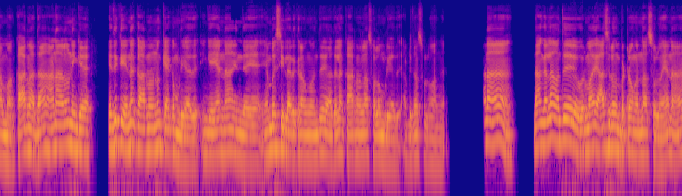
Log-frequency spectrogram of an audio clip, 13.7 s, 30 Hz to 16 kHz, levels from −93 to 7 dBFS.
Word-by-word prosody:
ஆமா. 105 -3 +1 0.2
காரணம்தான். 125 +1 +1
ஆனாலும் 150 +2 +1
நீங்க 135 -1 +2 0.6
எதுக்கு 170 +3 +2
என்ன 155 +3 +2
காரணன்னு 135 +2 +1
கேட்க 130 -1 +1
முடியாது. 95 -2 +1 0.2
இங்க 120 0 -2 0.2
ஏன்னா 125 +1 -2 0.2
இந்த 110 -2 +1 0.4
எம்பஸில 135 -2 +2
இருக்கிறவுங்க 110 -1 -1
வந்து 120 +3 -1 0.2
அதெல்லாம் 110 +2 -2
காரணம் 110 +1 -1
எல்லாம் 110 0 -2
சொல்ல 105 0 0
முடியாது. 95 -1 -3
அப்பிடிதான் 110 -1 -5
சொல்லுவாங்க. 95 -1 -9 0.9
ஆனா 170 0 +2 0.9
நாங்கள்லாம் 160 +5 +2
வந்து 175 +1 +2 0.3
ஒரு 125 - 0
மாதிரி 145 +1 +2
ஆசீர்வாதம் 140 -2 +1
பெற்றவங்கன்னுதான் 115 -2 0
சொல்லுவேன். 100 0 0
ஏன்னா 110 -3 -1
120 Hz, 135 wpm, -22 LUFS, 110-140 Hz, 0.9 s, நீங்க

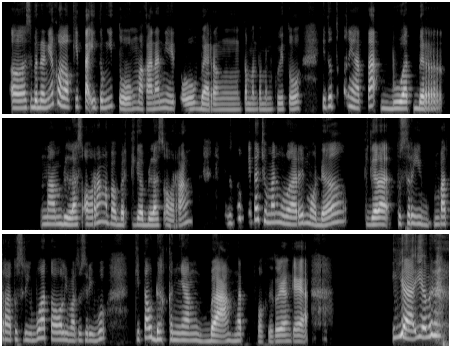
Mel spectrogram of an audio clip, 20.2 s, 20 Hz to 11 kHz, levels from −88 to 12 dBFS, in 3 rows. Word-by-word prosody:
eee, 210 0 +5
sebenarnya 220 +4 +1
kalau 255 -9 +4
kita 245 0 0
hitung-hitung 215 -6 -3
makanannya 190 +3 -3
itu 150 - -6 0.2
bareng 165 0 -3
teman-temanku 165 0 -9
itu 175 +2 -3 0.4
itu 235 - -4
tuh - - -32
ternyata 240 +2 0
buat 195 0 +3
ber, 195 0 +2 0.7
16 205 -1 +1
orang 255 +7 -2
atau 200 - +1
ber 180 - 0
13 175 -1 0
orang 180 - -4 0.5
itu 230 - -11
tuh 370 0 -7
kita 270 +5 -1
cuman 255 -3 -2
ngeluarin 220 +1 +1
modal 210 - 0 0.3
Rp300.000 195 +2 +2 0.2
Rp400.000 210 0 -3
atau 220 -5 0
Rp500.000 200 +3 -6
ribu - - -38 0.4
kita 230 +4 -3
udah 230 -4 +2
kenyang 200 -3 -2 0.2
banget 180 +2 +5 0.2
waktu 155 0 -11
itu - - +2
yang 175 0 +2
kayak. 170 -1 +2 1.3
Iya 285 +2 +8
iya 295 +1 +4
bener. 345 -1 +6
200 Hz, 130 wpm, -22 LUFS, 180-230 Hz, 1.3 s, Iya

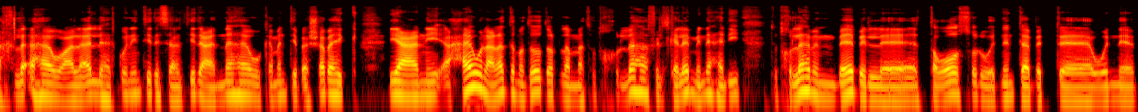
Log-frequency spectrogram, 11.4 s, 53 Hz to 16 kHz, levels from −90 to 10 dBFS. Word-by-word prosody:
أخلاقها، 120 0 +1
وعلى 105 -1 +1
الأقل 125 0 -1
هتكوني 130 +4 -6
أنتِ 130 0 -12
اللي 125 -2 -4
سألتِ 100 -1 -5
لي - - +1
عنها 120 +6 0
وكمان 115 +1 -7
تبقى 120 -1 -5
شبهك." 130 -2 0 0.3
يعني 120 -1 +5
حاول 185 +1 +4
على - - +4
قد 145 0 -3
ما 115 - -4
تقدر 130 +2 -1
لمّا 100 -3 -3
تدخل - - -19
لها 150 -2 +2
في 125 - -12
الكلام 130 +6 -1
من 115 - -4
الناحية 125 -2 -3
دي، 125 +5 -7 0.3
تدخل - - -7
لها 150 +2 +5
من 115 -6 -5
باب 135 +6 +5
التواصل 105 +3 0
و 100 - -4
إن - - -7
أنتَ 115 +1 -4
بت - - -3 0.3
وإن 100 +1 -4
120 Hz, 190 wpm, -25 LUFS, 105-130 Hz, 0.3 s, يعني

